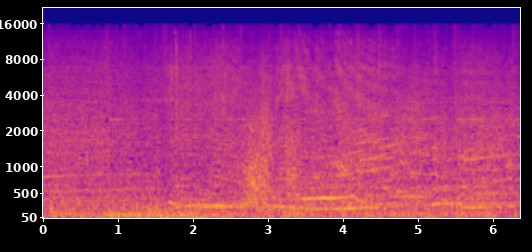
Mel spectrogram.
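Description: A car engine passing by, the noise swelling to its loudest about three seconds in, with its pitch gliding.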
